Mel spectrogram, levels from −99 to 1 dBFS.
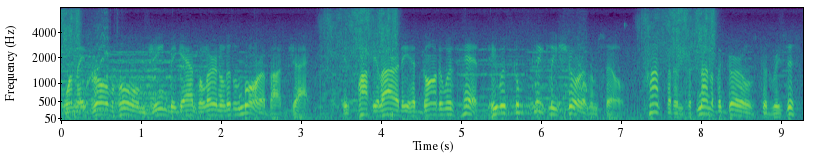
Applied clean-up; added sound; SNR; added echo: none; Zipper (clothing) + Tearing; 15 dB; none.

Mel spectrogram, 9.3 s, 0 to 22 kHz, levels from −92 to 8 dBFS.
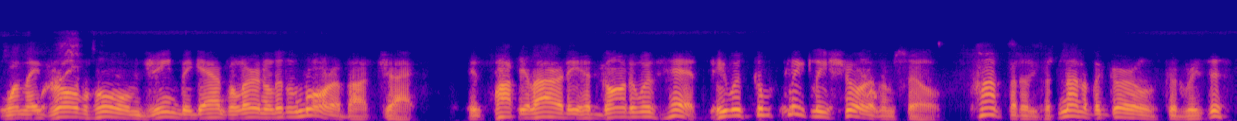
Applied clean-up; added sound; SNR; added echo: neural mask model Resemble Enhance denoiser.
